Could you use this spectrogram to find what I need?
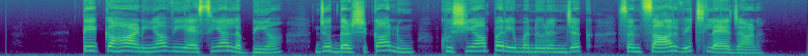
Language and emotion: Punjabi, neutral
